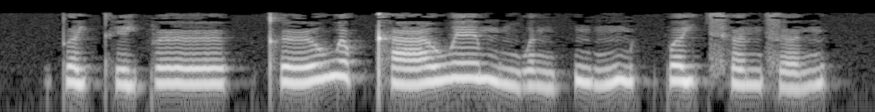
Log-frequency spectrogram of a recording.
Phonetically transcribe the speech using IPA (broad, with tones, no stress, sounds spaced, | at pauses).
t̪ ɐ˨ j t̪ʰ e˨˩ j p œː˧ | kʰ œː˨˥ w ɐ˥ p̚ kʰ aː˨˥ w ɛː˥ m ʊ˨˩ ŋ w ɐ˨˩ ŋ ɪ˨˥ k̚ ŋ ʊ˨˥ ŋ m ɪ˨ k̚ p ɐ˥ j t͡sʰ ɐ˧ n s ɐ˨˥ n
